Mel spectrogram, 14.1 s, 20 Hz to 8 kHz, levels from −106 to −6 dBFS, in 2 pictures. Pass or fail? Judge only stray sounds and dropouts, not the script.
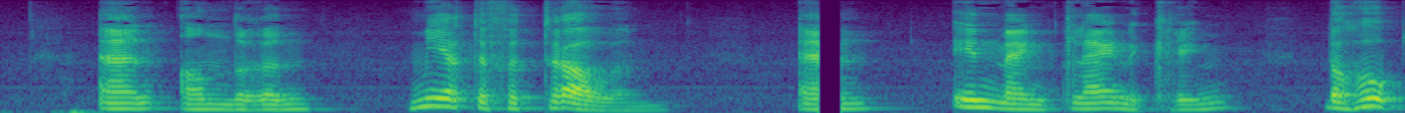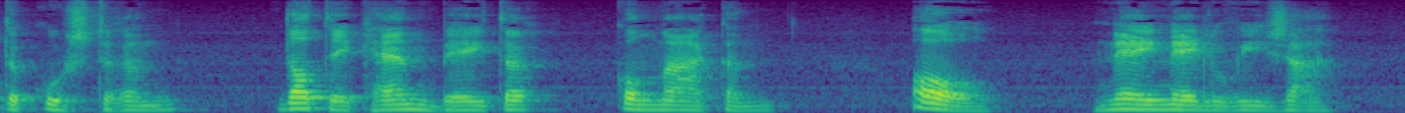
fail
